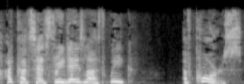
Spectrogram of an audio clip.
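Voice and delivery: high, lively teasing. A narrator's reading. Diana boasting to the old aunt, teasing. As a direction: tease her with a bright lift in pitch. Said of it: "she added teasingly".

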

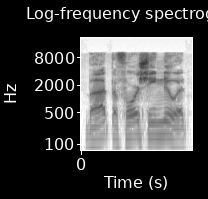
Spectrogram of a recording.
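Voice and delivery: usual speaking voice

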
